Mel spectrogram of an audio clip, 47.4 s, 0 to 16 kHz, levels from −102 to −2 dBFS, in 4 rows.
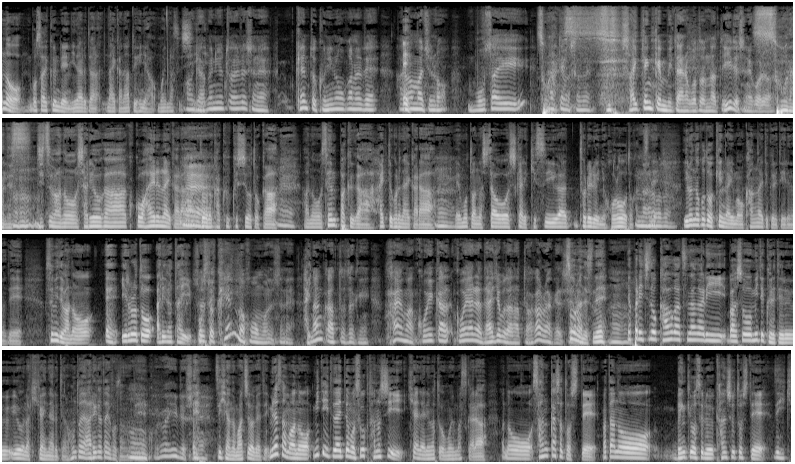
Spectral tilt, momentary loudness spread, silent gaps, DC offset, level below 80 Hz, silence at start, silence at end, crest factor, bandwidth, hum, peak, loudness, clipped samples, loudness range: -5.5 dB/octave; 10 LU; none; under 0.1%; -38 dBFS; 0 s; 0 s; 24 dB; 14 kHz; none; 0 dBFS; -25 LUFS; under 0.1%; 5 LU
